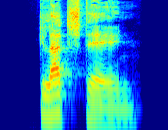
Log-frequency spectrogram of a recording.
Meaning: to balance
- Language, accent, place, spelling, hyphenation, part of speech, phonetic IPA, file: German, Germany, Berlin, glattstellen, glatt‧stel‧len, verb, [ˈɡlatˌʃtɛlən], De-glattstellen.ogg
